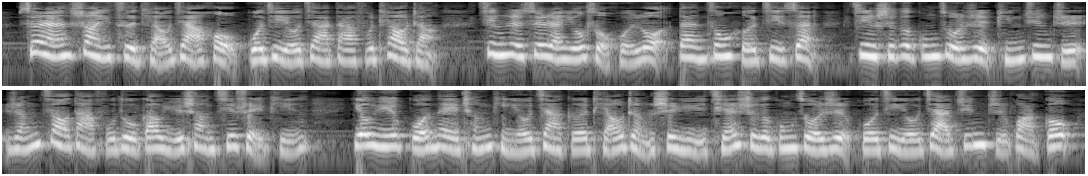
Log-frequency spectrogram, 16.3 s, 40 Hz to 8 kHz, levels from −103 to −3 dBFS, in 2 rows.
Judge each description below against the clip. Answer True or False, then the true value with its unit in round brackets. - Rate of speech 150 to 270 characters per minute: False (280 characters per minute)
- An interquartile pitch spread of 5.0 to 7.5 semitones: False (4.4 semitones)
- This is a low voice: False (220 Hz)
